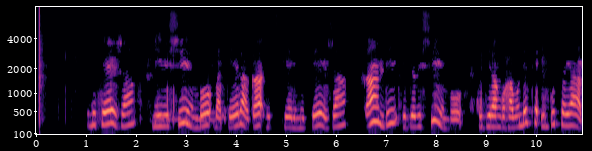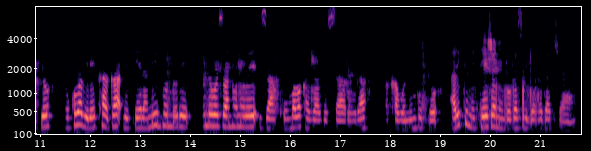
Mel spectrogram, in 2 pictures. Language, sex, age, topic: Kinyarwanda, female, 36-49, agriculture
